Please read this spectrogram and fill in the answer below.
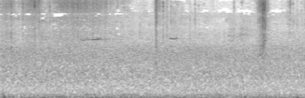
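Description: Outdoor ambience with a steady low rumble of wind on the microphone and soft rustling of soil and dry leaves as daikon radishes are pulled by hand. Two faint high chirps come in the middle, and a sharp click about three and a half seconds in.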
